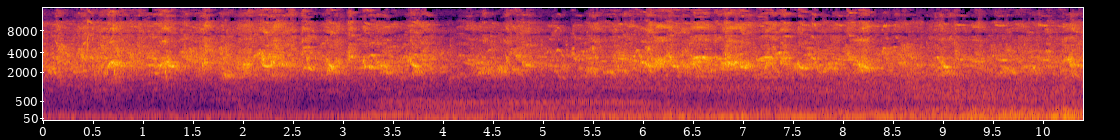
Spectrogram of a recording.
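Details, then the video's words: Morning birdsong: many overlapping chirps and tweets from several birds, short bright notes scattered throughout, with a steady low rumble of background noise. "beautiful morning beautiful birds chirping sounds calls"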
